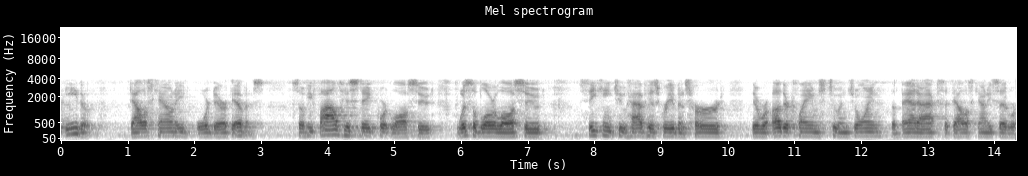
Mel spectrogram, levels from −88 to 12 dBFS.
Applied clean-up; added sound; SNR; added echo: none; none; none; reverberation time 0.2 s.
